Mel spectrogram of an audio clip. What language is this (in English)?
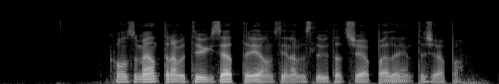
Swedish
